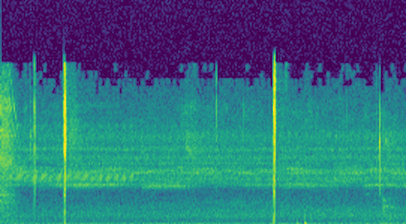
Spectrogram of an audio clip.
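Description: A few sharp clicks as the small tools of a Victorinox Swiss Army Midnite Mini Champ pocket knife are handled, two of them louder, over a faint steady high-pitched chirring of insects.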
